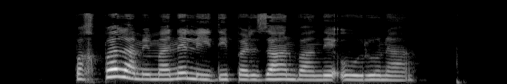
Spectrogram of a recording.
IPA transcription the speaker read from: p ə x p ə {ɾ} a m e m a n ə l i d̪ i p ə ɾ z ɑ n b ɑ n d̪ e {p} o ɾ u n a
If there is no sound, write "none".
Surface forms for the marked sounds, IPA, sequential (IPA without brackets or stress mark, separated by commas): l, ʔ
